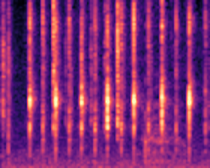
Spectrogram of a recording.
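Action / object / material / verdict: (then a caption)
shake / plastic chalk marker with ink and mixing ball / plastic / none. A plastic liquid chalk marker holding ink and a mixing ball is shaken to activate it, and the ball rattles inside. About fifteen quick, bright, high-pitched clicks follow one another in a steady rhythm, each dying away almost instantly. The rattle is normal for the marker.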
